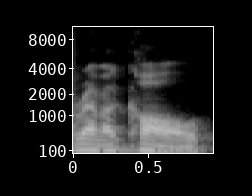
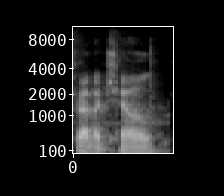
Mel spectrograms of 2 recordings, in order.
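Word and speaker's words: Revachol: And he also refers to Reva Shawl as Reva Call, which one of the loading tips will actually tell you is the dumb way of pronouncing it. – It's like a racist dog whistle type thing. Like, racists call it Reva Cole, everyone else says Reva Chole.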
